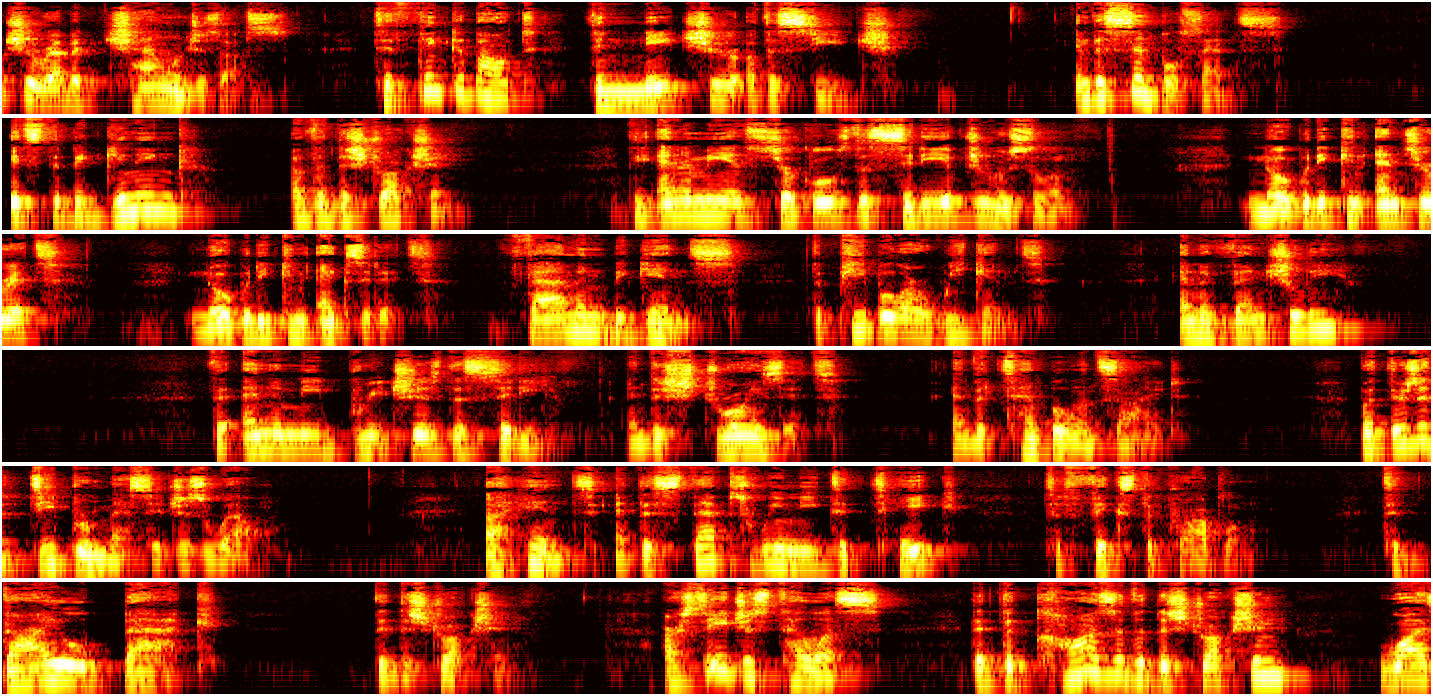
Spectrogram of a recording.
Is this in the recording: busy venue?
no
